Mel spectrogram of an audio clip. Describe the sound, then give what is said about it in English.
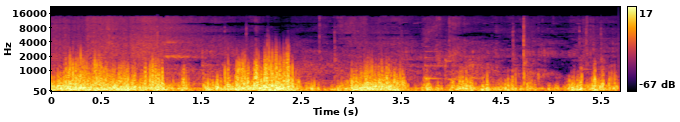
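Wind gusting across a links-style golf course, buffeting the microphone with loud, low rumbling surges that rise and ease several times. “This wind doesn't ruin the podcast.”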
